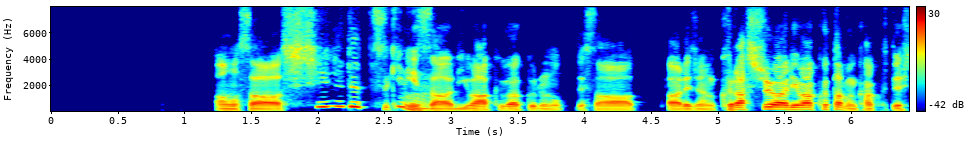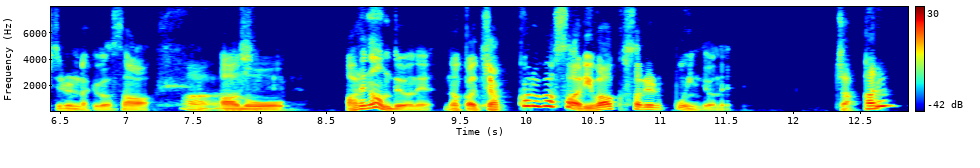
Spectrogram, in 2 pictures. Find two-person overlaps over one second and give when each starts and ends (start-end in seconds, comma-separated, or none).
none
